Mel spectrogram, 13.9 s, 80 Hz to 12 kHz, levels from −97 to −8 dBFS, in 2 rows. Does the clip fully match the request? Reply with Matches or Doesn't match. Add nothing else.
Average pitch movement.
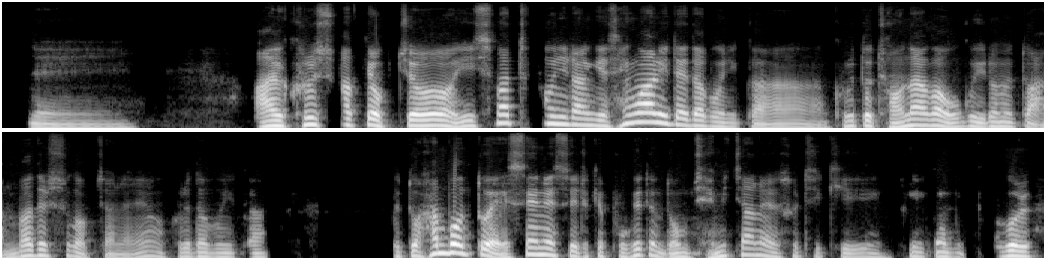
Doesn't match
